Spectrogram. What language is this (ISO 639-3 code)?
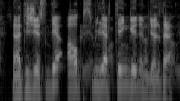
kaz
